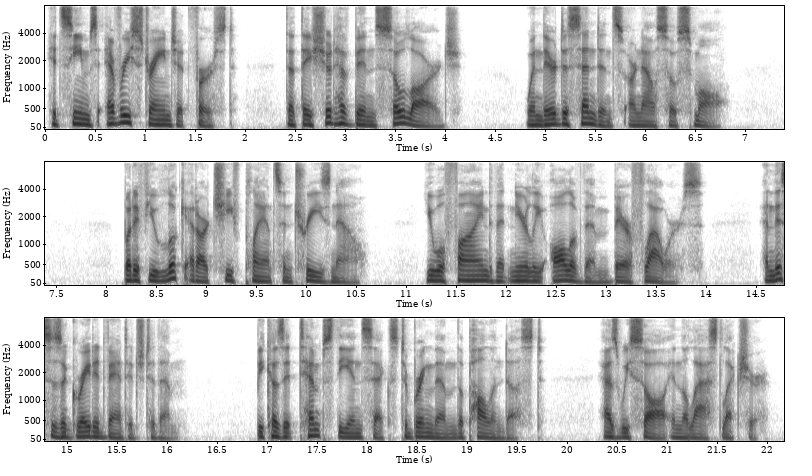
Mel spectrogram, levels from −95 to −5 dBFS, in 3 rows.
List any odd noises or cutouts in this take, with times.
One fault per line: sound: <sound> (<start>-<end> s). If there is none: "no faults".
no faults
